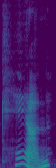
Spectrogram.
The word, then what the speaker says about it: can: a the regular vowel whereas can is going to reduce so let me show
